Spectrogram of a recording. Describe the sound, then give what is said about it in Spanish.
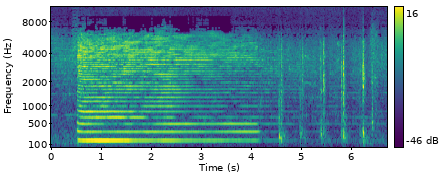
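A ship bound for the Galápagos Islands sounds one long, deep, steady horn blast lasting several seconds, followed by a few sharp knocks and clatter. “Ay, señorita, este es el barco que va a las Islas Galápagos.”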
